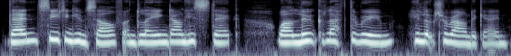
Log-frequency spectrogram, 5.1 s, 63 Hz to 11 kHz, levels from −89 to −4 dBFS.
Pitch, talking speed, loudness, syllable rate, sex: 230 Hz, 200 wpm, -17 LUFS, 5.0 syllables/s, female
